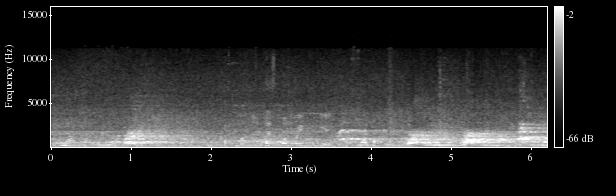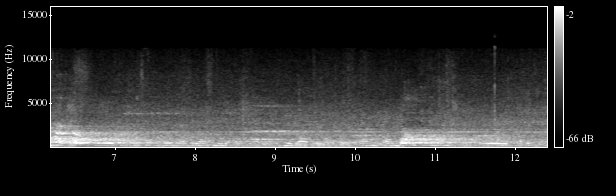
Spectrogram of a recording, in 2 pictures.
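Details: Akita at the 2007 CACIB international dog show in Poznań, giving loud, harsh barks in irregular bursts over a steady murmur of crowd voices and hall noise.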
